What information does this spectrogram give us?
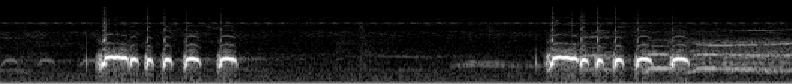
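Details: Zebra dove lure call used to draw birds in quickly and get them answering: two rolling phrases, each a rising-falling opening coo followed by four short bubbling notes, with faint background hum.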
